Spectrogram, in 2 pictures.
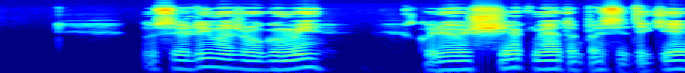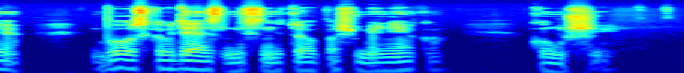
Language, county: Lithuanian, Vilnius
